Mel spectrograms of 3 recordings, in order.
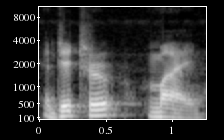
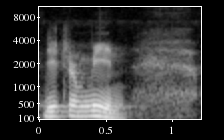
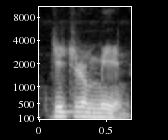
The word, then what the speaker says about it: determine: Okay, you সে ডিটারমাইন, বাট the correct pronunciation of this word is ডিটারমিন। Although there is I-N-E ইন the double syllable, but you have to সে determine, okay. The correct pronunciation of this word is determine.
